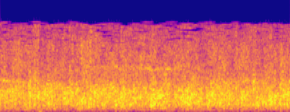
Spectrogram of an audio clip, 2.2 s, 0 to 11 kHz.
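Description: A large audience at the Star GIMA 2014 music awards show breaks into loud, sustained applause in a steady, dense wash of clapping that fills the hall without letup.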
